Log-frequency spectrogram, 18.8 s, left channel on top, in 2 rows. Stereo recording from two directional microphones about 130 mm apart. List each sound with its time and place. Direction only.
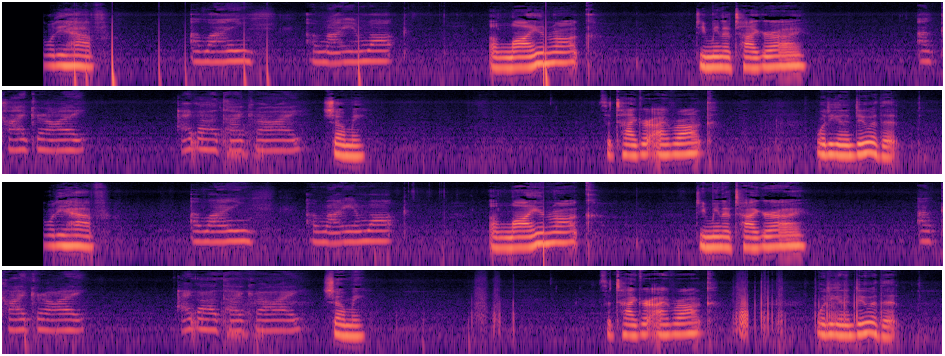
0.5 s speech: 10° left (ahead or behind)
9.1 s speech: 10° left (ahead or behind)
11.1 s speech: 15° left (ahead or behind)
15.4 s speech: 20° left (ahead or behind)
